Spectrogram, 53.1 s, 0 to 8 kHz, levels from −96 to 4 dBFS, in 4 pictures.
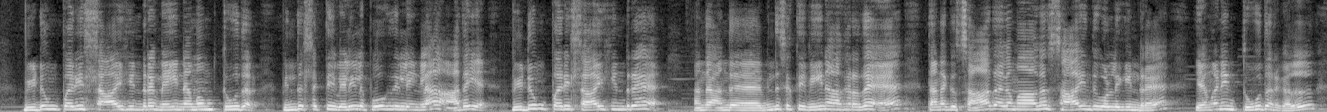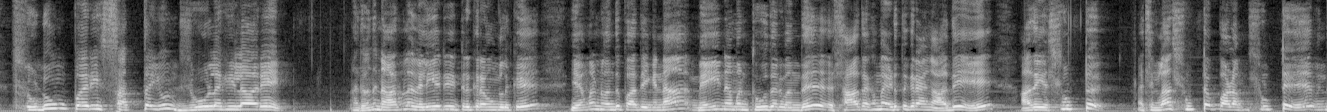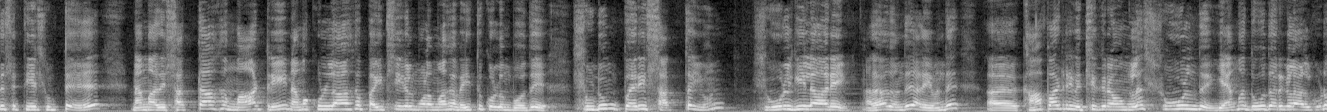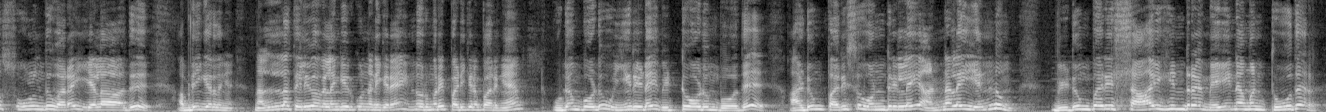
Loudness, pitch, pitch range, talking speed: -11 LUFS, 215 Hz, 190-235 Hz, 115 wpm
